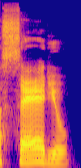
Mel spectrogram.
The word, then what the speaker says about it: sério: Veja a palavra sério, por exemplo. No Brasil, consideramos que essa palavra tem apenas 2 sílabas, sé-rio. O i é tratado como uma semivogal aqui. Em Portugal, por outro lado, a palavra é considerada como tendo 3 sílabas, sé-ri-o.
